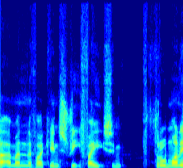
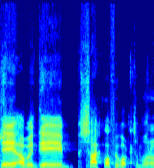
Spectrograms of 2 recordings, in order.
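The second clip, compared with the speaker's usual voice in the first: usual speaking voice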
